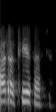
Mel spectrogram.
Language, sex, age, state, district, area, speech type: Kashmiri, female, 18-30, Jammu and Kashmir, Budgam, rural, conversation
